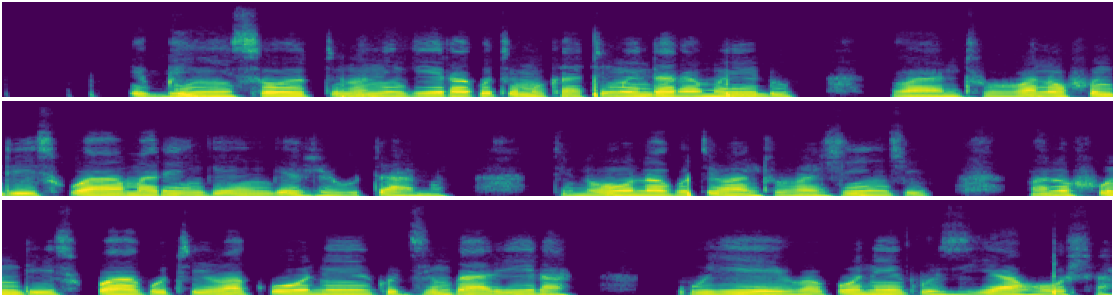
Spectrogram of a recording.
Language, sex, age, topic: Ndau, male, 25-35, health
